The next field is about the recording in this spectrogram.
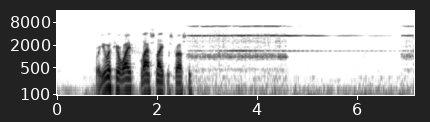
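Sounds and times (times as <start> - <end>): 
speech: 0.8 - 2.9
telephone ringing with a bright electronic tone: 2.4 - 7.1.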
